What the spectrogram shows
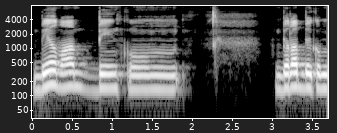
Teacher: را کو موٹا کرنا ہے اور را کو آگے با کے ساتھ ملانا ہے، با کے اوپر تشدید ہے، زور دینا ہے، اور بکم میں کم میں میم ساکن ہے، غنہ کرنا ہے۔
